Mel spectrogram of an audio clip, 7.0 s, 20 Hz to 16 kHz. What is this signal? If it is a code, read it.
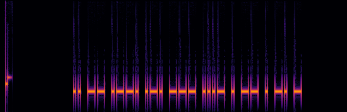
Morse code, heard as a keyed tone, about 25 wpm, 700 Hz. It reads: IMPROVEMENT
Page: morse-code-ninja-practice-25wpm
